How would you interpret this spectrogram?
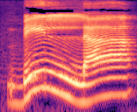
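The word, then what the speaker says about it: بالله: মনে আছে যে যত পেশ তত গোল পেশচার উচ্চারণ ঠোট গোল হবে আউ বিল লাম খাড়া জবর লা বিল্লা বিল্লা বিল্লাহ আল্লাহ শব্দের পূর্বে এখানে জের আস আল্লাহ শব্দের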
